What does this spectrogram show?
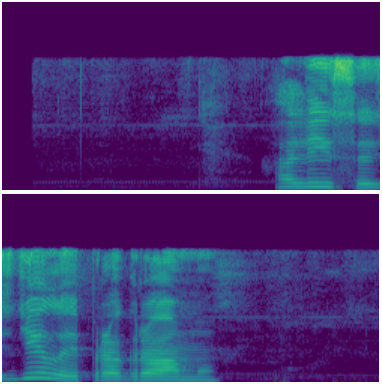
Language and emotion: Russian, sad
